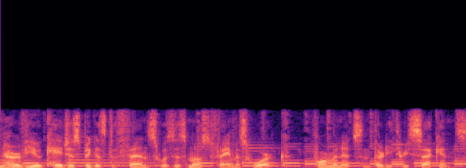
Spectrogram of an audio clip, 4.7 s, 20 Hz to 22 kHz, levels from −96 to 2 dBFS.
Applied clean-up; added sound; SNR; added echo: none; none; none; none.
